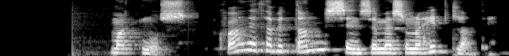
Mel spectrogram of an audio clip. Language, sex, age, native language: Icelandic, female, 40-49, Icelandic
